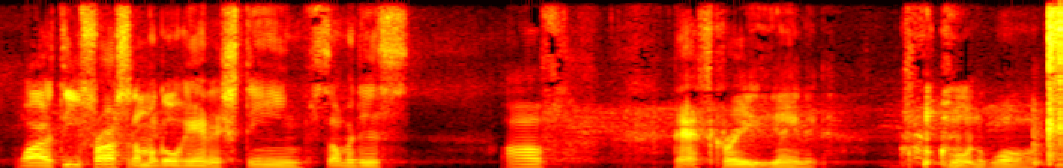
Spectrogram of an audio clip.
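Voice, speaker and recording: Long, frequent pauses break up a man's speech. His pitch is medium, with ordinary variation. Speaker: appliance repair technician. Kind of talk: tutorial. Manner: fast; casual.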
